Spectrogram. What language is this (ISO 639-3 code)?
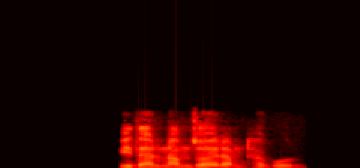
ben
